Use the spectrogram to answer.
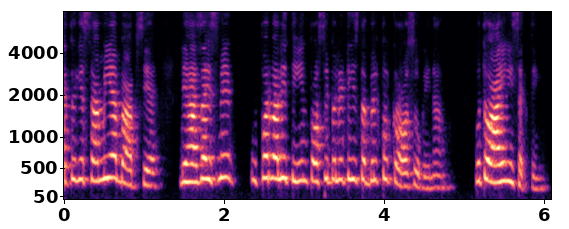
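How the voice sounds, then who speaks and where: High-voiced woman teaching Arabic grammar. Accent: Pakistani Urdu. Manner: patient, drills verb forms and quizzes students by name. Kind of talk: online class teaching.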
